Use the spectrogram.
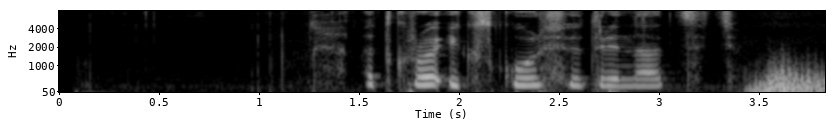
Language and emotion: Russian, neutral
